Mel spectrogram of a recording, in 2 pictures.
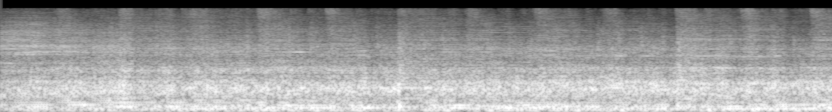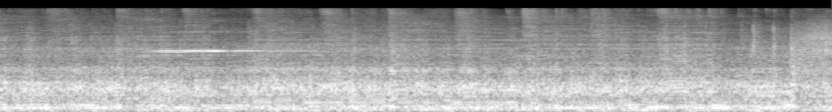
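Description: A metal band playing live: electric guitar and bass riffing over a drum kit, loud and continuous.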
